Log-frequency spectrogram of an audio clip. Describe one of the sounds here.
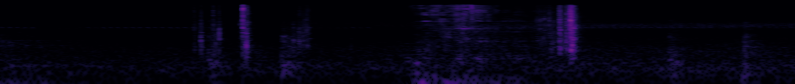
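A rifle magazine clicks out and snaps back in.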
